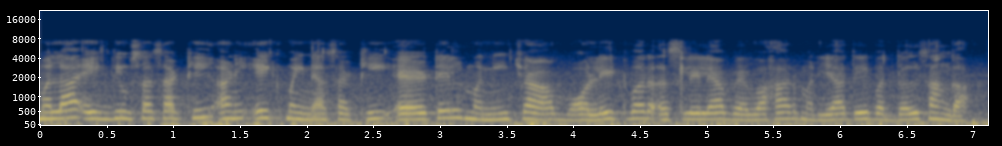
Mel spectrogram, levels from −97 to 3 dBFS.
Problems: none marked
